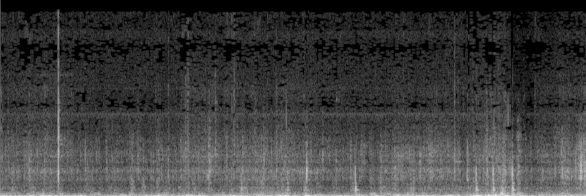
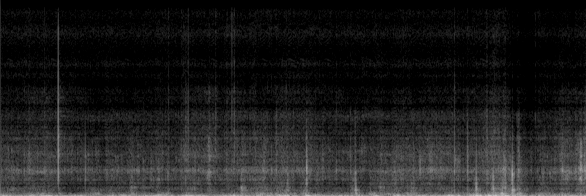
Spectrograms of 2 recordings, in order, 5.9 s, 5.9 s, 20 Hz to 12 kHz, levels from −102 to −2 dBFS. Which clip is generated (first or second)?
second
